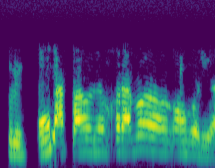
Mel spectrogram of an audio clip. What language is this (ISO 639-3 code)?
ori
